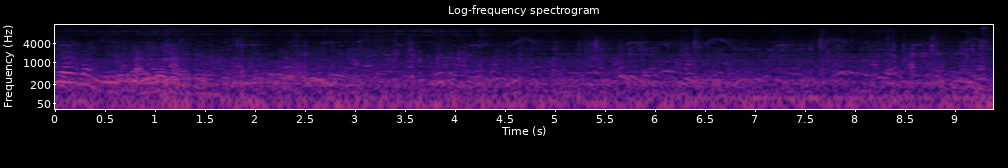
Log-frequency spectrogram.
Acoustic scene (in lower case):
park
